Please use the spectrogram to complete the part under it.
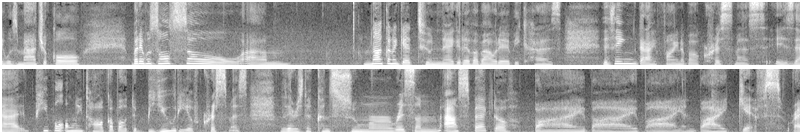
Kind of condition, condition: setting, outdoors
